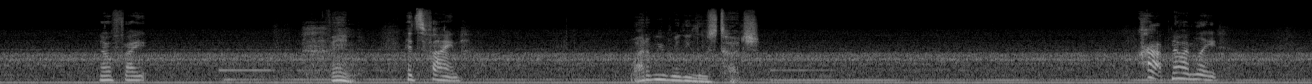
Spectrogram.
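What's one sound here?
A young woman speaks softly in reply.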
